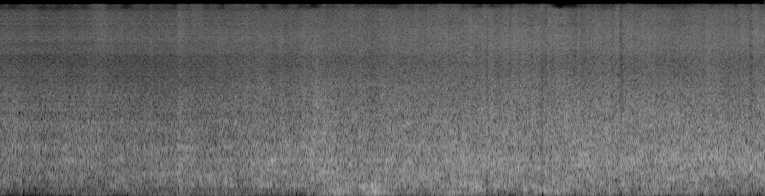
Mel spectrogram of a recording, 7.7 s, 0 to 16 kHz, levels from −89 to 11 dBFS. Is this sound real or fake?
fake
